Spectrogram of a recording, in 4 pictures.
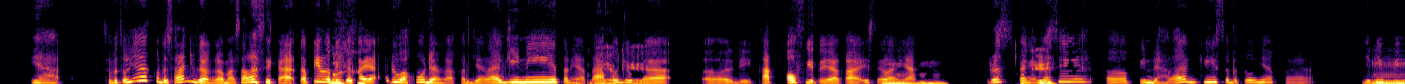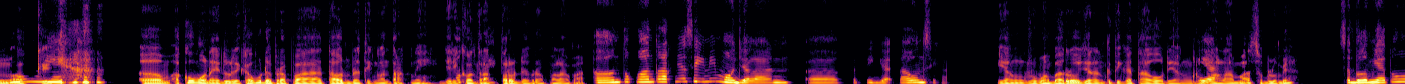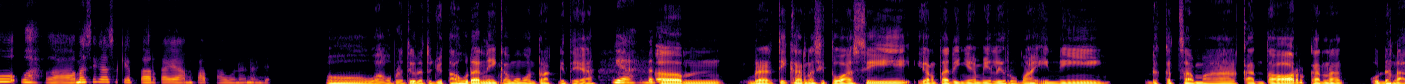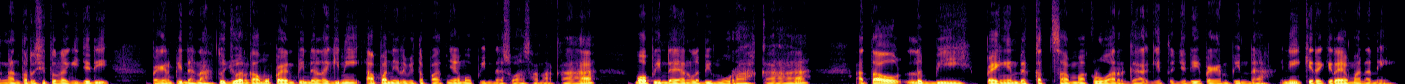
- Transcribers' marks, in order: chuckle; in English: "cut off"; chuckle
- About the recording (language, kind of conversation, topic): Indonesian, advice, Bagaimana cara membuat anggaran pindah rumah yang realistis?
